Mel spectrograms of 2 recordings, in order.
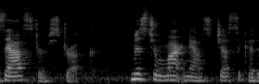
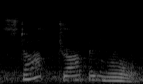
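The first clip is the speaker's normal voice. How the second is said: softly repeated; 9 dB quieter than usual. Shown as a demonstration. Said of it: "they were all saying it in class".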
